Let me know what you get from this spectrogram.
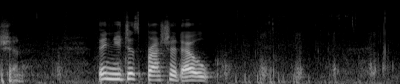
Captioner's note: soft brushing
